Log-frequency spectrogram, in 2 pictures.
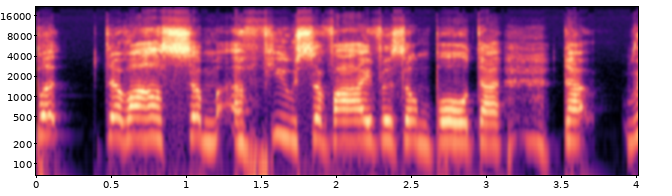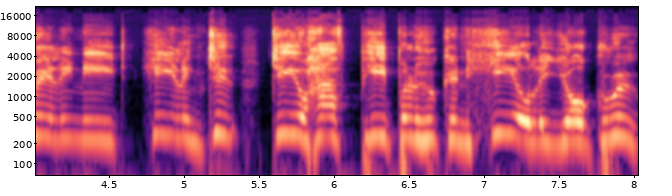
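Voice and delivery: upset and anxious. Voicing a ragged, blood-stained survivor asking for healers: distressed. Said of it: "he seems to be, um, distressed".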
